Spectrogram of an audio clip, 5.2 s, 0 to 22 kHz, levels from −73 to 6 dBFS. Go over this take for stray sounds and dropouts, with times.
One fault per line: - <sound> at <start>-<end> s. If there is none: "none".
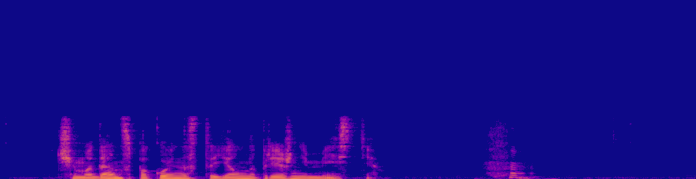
- laugh at 3.6-4.2 s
